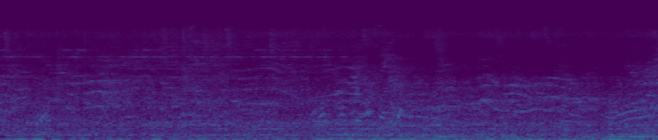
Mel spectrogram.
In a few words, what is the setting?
residential area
